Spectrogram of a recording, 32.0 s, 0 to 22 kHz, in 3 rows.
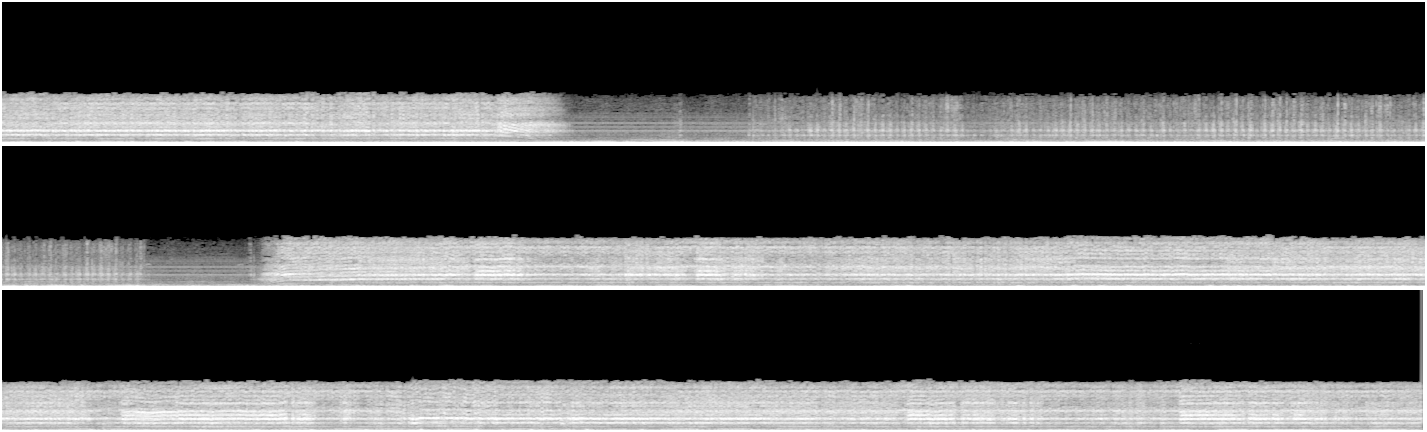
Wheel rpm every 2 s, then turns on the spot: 160, 140, 10, 20, 20, 20, 90, 160, 160, 160, 160, 160, 160, 160, 160, 160.
6-12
